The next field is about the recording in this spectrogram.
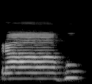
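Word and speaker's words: प्राहुः: Ashvatham prahu. Who is a short sound?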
